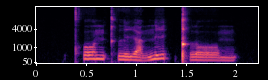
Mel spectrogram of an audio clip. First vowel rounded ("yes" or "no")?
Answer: yes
